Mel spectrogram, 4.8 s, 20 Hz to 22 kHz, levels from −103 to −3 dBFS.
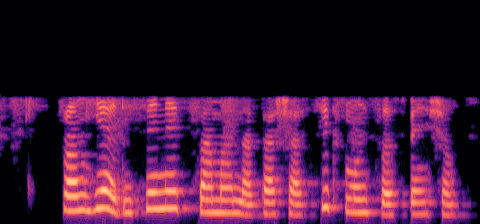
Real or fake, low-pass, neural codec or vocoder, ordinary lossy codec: real; 3.6 kHz; none; none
